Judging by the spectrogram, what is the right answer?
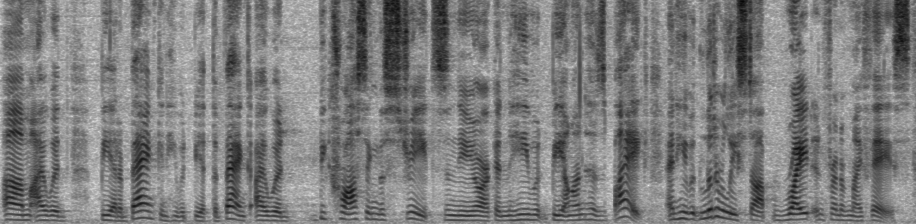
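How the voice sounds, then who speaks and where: A woman's voice: on the low side, a little fast, a little hiss or hum. A woman from Hong Kong, a director and actress, answering interview questions in a chatty way with many fillers. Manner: chatty, frequent "you know" and "um". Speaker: film director and actress, guest.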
